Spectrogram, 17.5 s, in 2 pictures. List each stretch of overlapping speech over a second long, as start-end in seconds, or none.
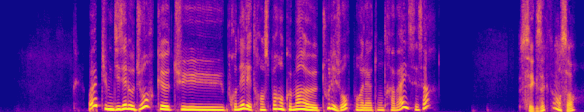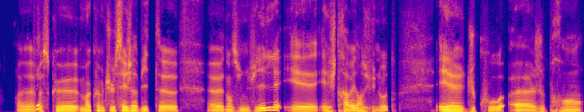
none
